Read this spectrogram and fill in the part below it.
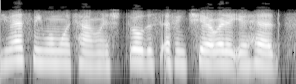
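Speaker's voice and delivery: ordinary talk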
